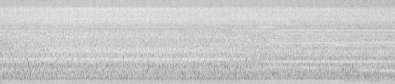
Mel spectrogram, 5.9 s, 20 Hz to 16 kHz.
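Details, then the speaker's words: 2004 Mercedes C55 AMG (M113 V8), after replacing the steering fluid reservoir and the oil filter/cooler seals, idling to cycle the steering fluid: a loud, steady V8 idle with an even low rumble and no belt squeal or knocking; running clean after the work. "so we'll just start it up and we'll just let it um cycle around for a bit"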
